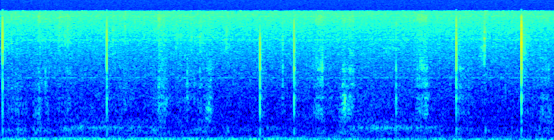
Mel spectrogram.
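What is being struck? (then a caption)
Paperback book with glossy card cover. Long acrylic nails tap and scratch the glossy card cover of a hardcover-sized paperback book, "The Office," held upright and closed in one hand. Quiet, sharp clicks and soft scratchy rasps stand out over a steady low hum, each tap dying away almost instantly.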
